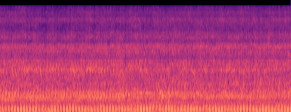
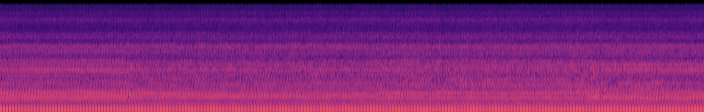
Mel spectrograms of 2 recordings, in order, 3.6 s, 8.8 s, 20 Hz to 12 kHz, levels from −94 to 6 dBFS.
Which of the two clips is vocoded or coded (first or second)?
first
